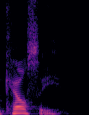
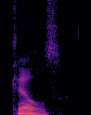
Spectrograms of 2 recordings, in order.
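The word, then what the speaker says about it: Kelce: You do not pronounce their name Kelsey. Travis Kelsey, Jason Kelsey, that's not their name. It's Kells.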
